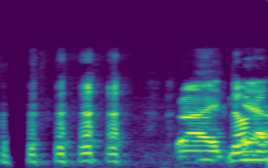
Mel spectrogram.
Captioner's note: laughter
